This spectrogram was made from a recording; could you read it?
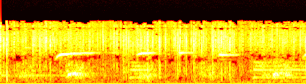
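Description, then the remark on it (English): A person whistles a light, broken tune of short notes on a foggy morning on the deck of a canal boat at the Herkimer lock, over a steady clattering, hissy background noise. “With this fog, what you got to whistle about?”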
